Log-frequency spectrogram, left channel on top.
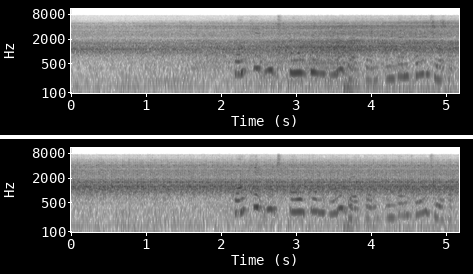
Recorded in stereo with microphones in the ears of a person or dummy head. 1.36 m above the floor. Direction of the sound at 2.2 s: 30° right (ahead or behind).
